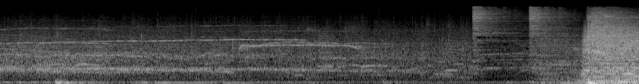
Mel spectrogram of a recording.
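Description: Live death metal band opening a song: sustained held tones over a low rumble. Near the end come a couple of cymbal crashes, and then the full band comes in loud.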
